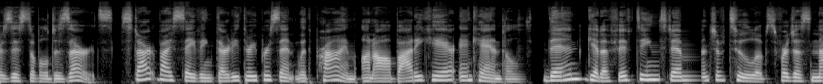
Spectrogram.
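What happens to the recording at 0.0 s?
Nothing goes wrong at 0.0 s; the audio is intact, with no dropout, click or distortion at that moment.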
